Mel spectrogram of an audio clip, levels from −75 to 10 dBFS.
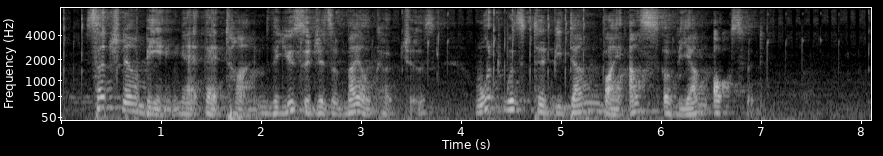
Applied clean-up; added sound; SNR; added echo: none; Writing; 19 dB; reverberation time 0.8 s.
